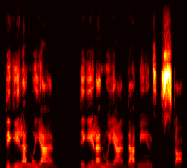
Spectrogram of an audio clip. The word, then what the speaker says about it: tigilan: But if you say, tigilan mo yan, that means stop that. Okay, so again, that glottal stop is important for proper pronunciation because they mean different things otherwise.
